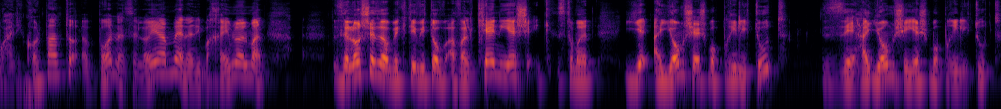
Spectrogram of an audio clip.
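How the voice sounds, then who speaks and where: Bright and sharp in tone, a man's fairly high voice moves at a fairly quick pace with lively intonation and big swings in loudness. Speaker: podcast co-host, comedian. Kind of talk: casual chat.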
